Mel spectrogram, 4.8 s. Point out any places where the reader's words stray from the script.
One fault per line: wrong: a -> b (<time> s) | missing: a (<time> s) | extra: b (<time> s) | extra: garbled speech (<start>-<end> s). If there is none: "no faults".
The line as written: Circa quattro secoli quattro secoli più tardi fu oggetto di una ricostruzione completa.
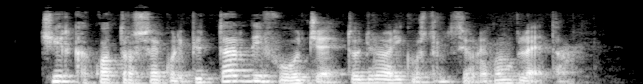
missing: quattro secoli (1.4 s)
